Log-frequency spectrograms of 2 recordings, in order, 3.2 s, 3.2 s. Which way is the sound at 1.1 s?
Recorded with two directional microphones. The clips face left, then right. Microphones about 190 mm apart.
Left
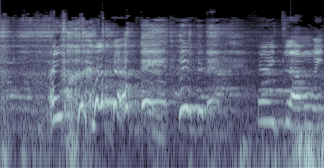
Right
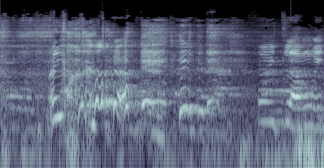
10° left (ahead or behind).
